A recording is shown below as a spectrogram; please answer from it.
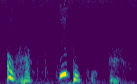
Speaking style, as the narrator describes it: exclaimed Baba Yaga's daughter

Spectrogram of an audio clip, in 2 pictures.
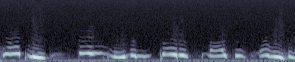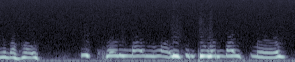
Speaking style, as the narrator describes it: he wailed

